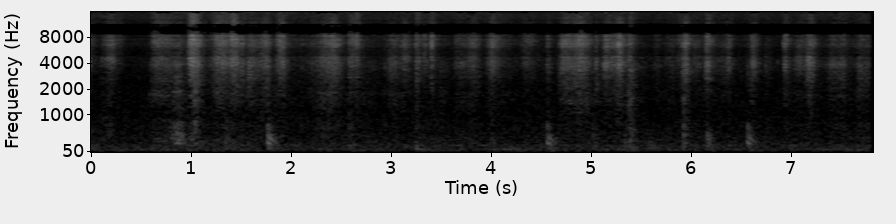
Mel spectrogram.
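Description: Bare feet shifting in soft pool slide slippers, giving irregular faint sticky pops and rubs as the soles peel from and press into the footbeds.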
